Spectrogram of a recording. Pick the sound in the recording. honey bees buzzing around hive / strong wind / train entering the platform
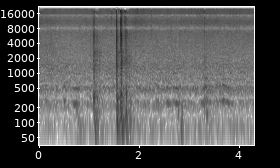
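honey bees buzzing around hive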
